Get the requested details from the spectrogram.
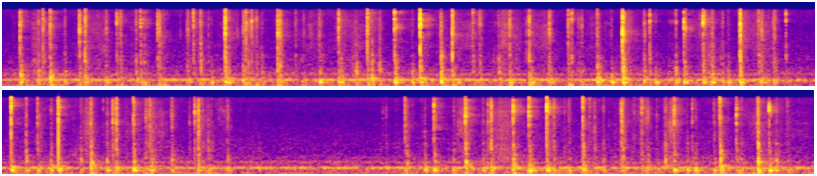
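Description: Fingertips and acrylic nails tap the plastic keys of a silver metal laptop keyboard during steady typing. The quick, bright clicks follow one another in a dense, uneven stream over a faint low hum, and each click dies away almost instantly.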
